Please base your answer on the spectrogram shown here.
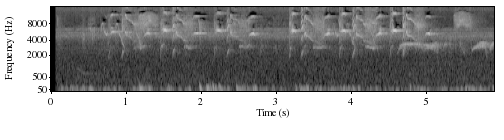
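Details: Blue-and-gold Tanager in Costa Rica, filmed on a Fujifilm XH1 during trips in January or October 2021; clusters of thin, high, sharply down-slurred chirps in uneven bursts, over low rumbling handling or wind noise.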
